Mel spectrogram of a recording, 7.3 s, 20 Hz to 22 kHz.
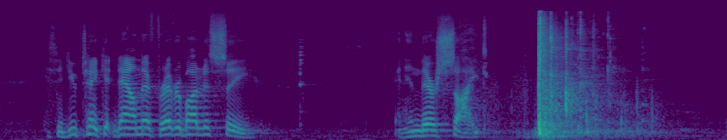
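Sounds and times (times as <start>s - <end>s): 
speech: 0.5s - 2.6s, 4.0s - 5.6s
pottery smashing with a sharp crack: 5.3s - 6.7s.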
